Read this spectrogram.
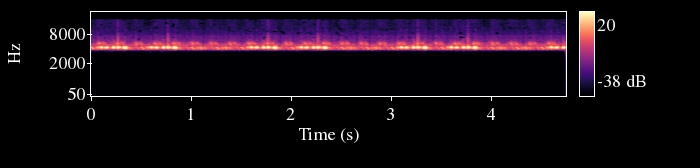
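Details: Crickets chirping in a calm night-time soundscape: thin, very high-pitched chirps in short rapid trills, repeating steadily throughout, with nothing heard in the lower range.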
